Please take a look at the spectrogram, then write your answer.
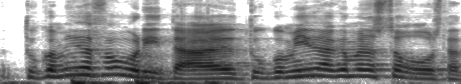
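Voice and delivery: mock interviewer. Parodying podcast hosts, a lightly mocking interviewer. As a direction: rattle off the tired stock questions. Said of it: "En plan".

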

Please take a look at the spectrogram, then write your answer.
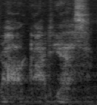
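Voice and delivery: fervent whispered yes; whispering. Real, not acted. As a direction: whisper back eagerly. Whispered agreement to the aside.

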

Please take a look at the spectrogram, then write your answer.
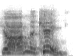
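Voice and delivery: a hint of a haughty king proclaiming himself; mock royal announcement; pompous king. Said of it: "when he's like".

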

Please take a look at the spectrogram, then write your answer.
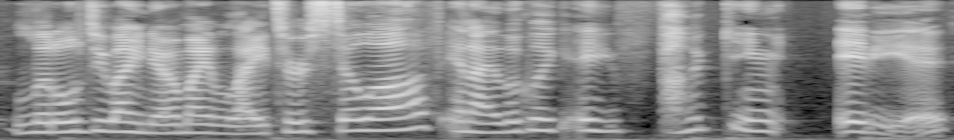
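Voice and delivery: ordinary talk, nothing marked

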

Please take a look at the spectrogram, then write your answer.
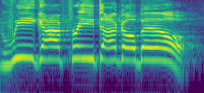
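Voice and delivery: high, slow, stretched proud announcement; drawn-out excitement. Retold or imitated. Son telling his parents about the free lunch, drawn-out excitement. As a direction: savour every word of the good news.

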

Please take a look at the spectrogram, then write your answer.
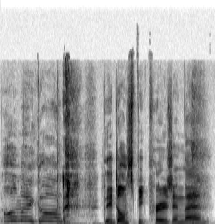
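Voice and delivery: high-pitched, stunned outburst; shocked disbelief. Real, not acted. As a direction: gasp it out in disbelief. Shocked at Persia mistake.

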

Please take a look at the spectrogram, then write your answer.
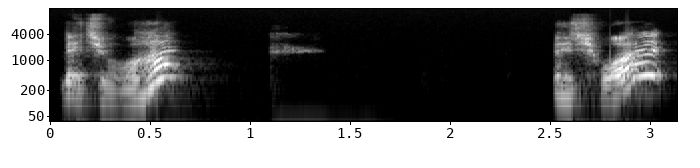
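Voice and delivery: half-joking stunned bitch what; incredulous bitch what, climbing high. Retold or imitated. Mock reaction to her reply.

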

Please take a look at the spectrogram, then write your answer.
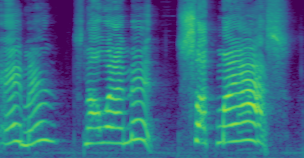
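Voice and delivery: a hammed-up fake apology, slow at the end; mock dismissive voice. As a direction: toss it off as a smug jerk. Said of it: "be like".

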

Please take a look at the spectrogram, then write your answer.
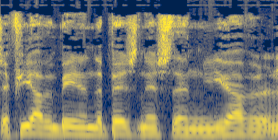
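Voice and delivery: a hint of a sneering insider; lightly lampoon the insider brush-off; mock wrestler scolding. Fan quotes wrestler Trevor Lee's tweet, lightly sneering parody. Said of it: "he said one of those".

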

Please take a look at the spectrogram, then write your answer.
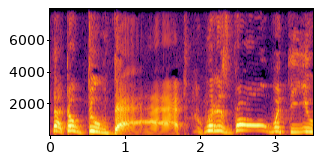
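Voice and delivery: slow, exaggerated, endings stretched out; hammed-up imitation of a slurring talker; slurred-ending impression. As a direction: drag each last word, swooping in pitch. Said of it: "end his words with kinda like a slur".

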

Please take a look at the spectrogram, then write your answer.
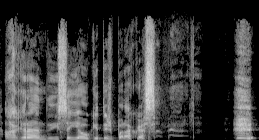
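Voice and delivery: high, loud, drawn-out mock scolding; Irina imitation. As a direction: imitate an indignant girlfriend, high and slow. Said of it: "E a Irina disse". (imitação exagerada de namorada indignada)

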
